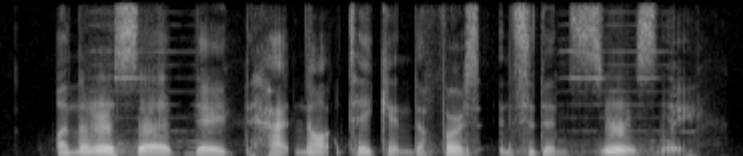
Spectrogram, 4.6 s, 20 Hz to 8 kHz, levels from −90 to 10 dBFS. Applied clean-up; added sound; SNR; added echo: neural separator model SepFormer DNS4.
